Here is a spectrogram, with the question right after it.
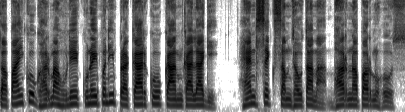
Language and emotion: Nepali, neutral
